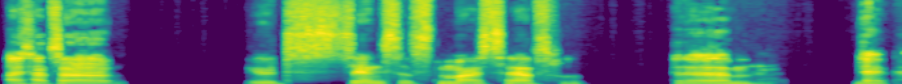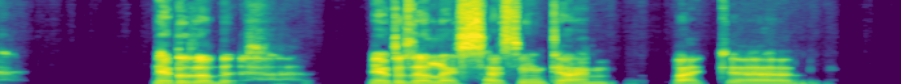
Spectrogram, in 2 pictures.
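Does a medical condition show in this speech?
Yes: stutter; stutter since toddler startled by big leashed dog, fluent in two languages before, childhood speech therapy; early 40s, about 40 years since onset, not the most severe but constantly on mind; fluctuates quite a lot, jaw moves when struggling to utter words, mistaken for drug use; here repeated sounds, prolonged sounds.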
